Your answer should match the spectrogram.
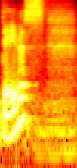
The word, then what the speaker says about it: Davies: if she's Welsh uh her name is spelled like we would say in the United States Davies but I know in the UK they pronounce it Davis um and that I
